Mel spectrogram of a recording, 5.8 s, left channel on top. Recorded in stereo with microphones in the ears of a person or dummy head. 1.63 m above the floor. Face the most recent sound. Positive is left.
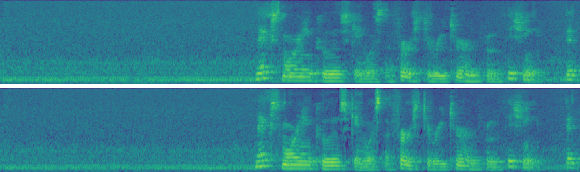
turn(degrees=-10)  # may be behind; listen again after turning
